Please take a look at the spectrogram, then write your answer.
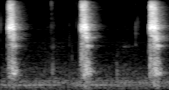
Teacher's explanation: the CH is just one strong puff of air, then it stops.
